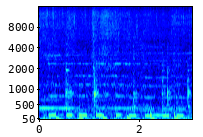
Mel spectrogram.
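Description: Spices with a pinch of turmeric sauté in a pan for a Kerala-style chickpea curry, a close steady sizzle broken by a regular rhythm of spoon strokes scraping the pan.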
